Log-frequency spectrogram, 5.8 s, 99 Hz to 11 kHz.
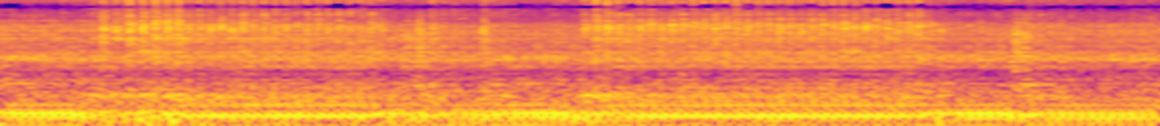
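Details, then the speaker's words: New, unused 2024 AGT L13R cab mini excavator: a smooth, steady low diesel drone with an even beat and no knocks, rattles or squeals; a healthy engine running. "so yeah I'll fire it up let you hear it run kind of move it around a little and that'll be that"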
